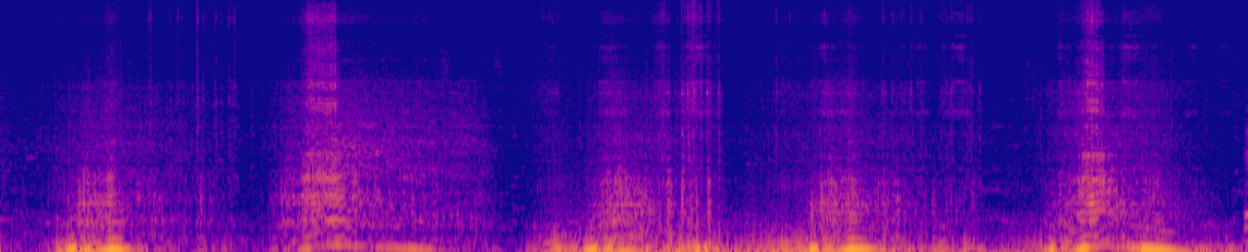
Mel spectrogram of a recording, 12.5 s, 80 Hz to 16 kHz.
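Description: A stock 2.0 naturally aspirated car engine fitted with a turbo-sound device revs in repeated bursts, climbing and falling about every two to three seconds, loud and close with a whooshing whir on each rev.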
